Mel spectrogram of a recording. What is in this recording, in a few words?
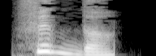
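female name "fiDDah", Arabic; فِضَّة; フィッダ; 銀、シルバー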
